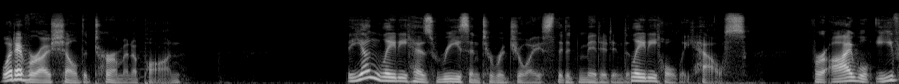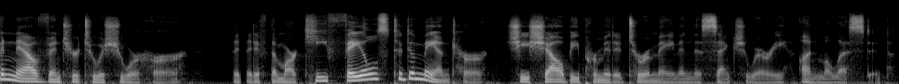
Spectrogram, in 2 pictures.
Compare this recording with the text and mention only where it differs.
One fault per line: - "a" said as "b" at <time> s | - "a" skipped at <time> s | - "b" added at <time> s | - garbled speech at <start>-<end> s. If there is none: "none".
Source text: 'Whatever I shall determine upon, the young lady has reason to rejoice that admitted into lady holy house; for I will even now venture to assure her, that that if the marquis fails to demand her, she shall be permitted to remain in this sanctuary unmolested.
none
